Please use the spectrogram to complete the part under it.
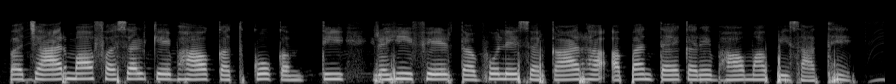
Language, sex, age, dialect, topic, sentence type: Chhattisgarhi, female, 18-24, Western/Budati/Khatahi, agriculture, statement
